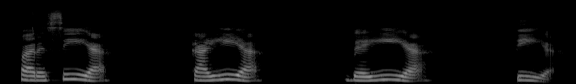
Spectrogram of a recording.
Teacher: They are pronounced with a strong stress on that I sound.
